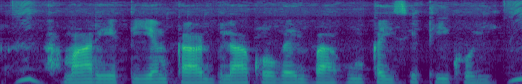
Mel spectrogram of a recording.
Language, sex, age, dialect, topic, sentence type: Bhojpuri, male, 25-30, Northern, banking, question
